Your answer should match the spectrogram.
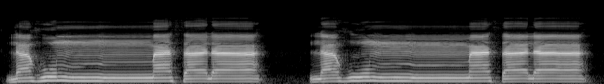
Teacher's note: dirapatkan di bibir dan didengung-dengungkan serta ada di masukkan ke dalam huruf yang kedua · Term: idgham Syafawi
